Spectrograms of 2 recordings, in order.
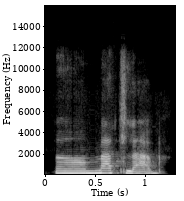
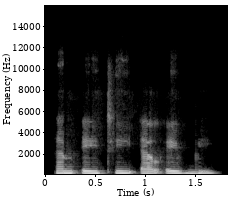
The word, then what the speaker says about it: MATLAB: And you said that is pronounced how? Matcha? Yes. Ma'am, so say it one more time. MATLAB, MATLAB.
